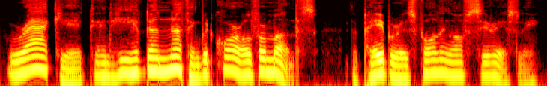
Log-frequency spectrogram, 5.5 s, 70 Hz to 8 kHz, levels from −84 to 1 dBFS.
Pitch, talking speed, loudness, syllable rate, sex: 130 Hz, 175 wpm, -17 LUFS, 4.6 syllables/s, male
